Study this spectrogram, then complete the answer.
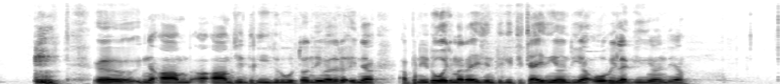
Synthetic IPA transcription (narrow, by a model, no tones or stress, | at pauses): ɪnã̰ːʔaːmaːmzɪ̃nd̪əɡiːzəɾuːɾt̪ɦõnd̪iːmət̪ləbɪnãːəpniːɾoːd͡ʒmənɾaːiːzɪ̃nd̪əɡiːt͡ʃət͡ʃaːiːd̪ɪjãɦʊ̃nd̪ɪjãːʔoːʋiːləɡiːd̪ijãːɦʊnd̪ɪjãː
